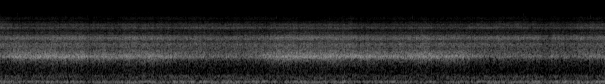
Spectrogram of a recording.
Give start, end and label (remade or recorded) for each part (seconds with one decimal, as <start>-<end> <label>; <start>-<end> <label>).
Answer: 0.0-6.1 remade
